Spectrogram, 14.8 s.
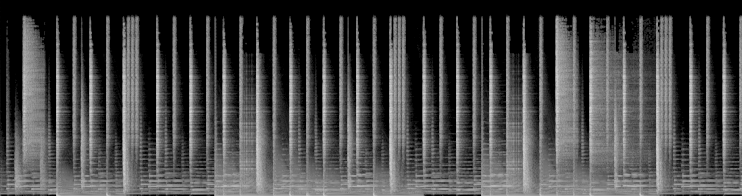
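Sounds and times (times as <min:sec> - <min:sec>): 
trap beat: 0:00.5 - 0:02.8, 0:04.4 - 0:08.2, 0:09.7 - 0:13.4.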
